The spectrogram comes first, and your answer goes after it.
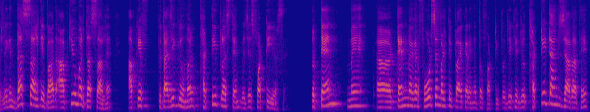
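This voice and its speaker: A man teaching maths, walking through an age word problem step by step and asking and answering his own questions. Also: high voice.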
